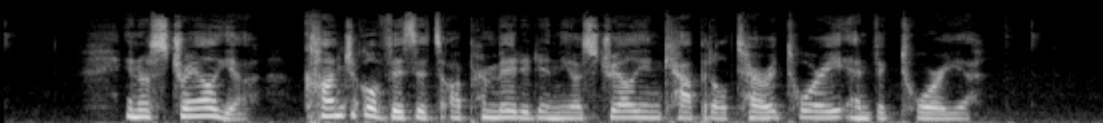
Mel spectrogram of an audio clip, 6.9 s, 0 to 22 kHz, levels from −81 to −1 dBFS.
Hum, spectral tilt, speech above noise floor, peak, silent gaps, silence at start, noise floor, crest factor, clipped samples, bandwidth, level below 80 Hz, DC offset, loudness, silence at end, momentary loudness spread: none; -4 dB/octave; 38 dB; -2 dBFS; none; 0.6 s; -58 dBFS; 18 dB; under 0.1%; 14.5 kHz; -46 dBFS; under 0.1%; -20 LUFS; 0.8 s; 8 LU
